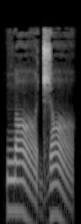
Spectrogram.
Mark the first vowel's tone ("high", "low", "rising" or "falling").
falling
